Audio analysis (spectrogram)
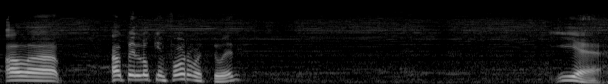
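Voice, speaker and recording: Man acting an animated tsundere mech engineer. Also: sits high, normal speed. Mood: shyly pleased. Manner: scolding, flustered, defensive about his feelings. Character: gruff-caring tsundere male mech engineer, young adult. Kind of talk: ASMR roleplay acting, addressed to the listener.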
